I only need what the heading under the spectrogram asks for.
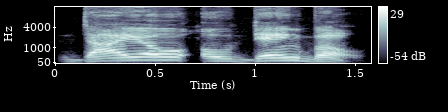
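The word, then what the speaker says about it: Dayo Odeyingbo: By those standards, and then following that up with, and we're going to get the pronunciation right here, it is Dio Odengbo.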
